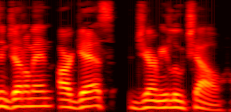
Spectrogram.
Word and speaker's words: Luchau: you pronounce it it's luk cow Li cow oh okay as in like a cow as in moo yep okay well then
